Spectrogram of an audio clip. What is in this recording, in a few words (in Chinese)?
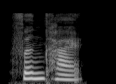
"分开", Chinese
